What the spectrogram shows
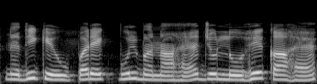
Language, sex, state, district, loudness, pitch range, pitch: Hindi, female, Uttar Pradesh, Saharanpur, -15 LUFS, 210-245 Hz, 230 Hz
